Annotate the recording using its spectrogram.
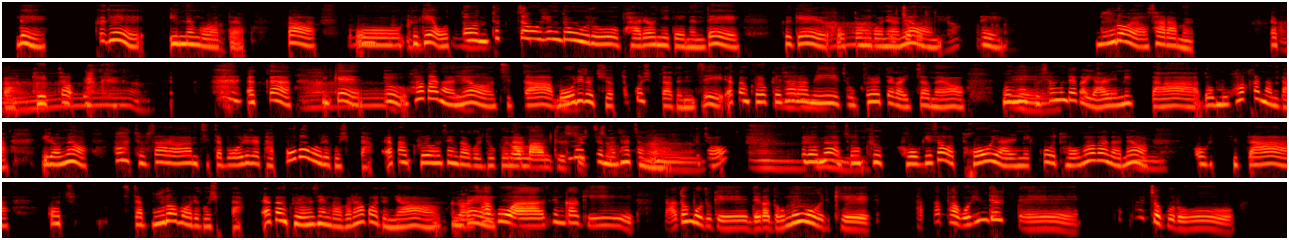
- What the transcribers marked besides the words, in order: laughing while speaking: "약간"; other background noise
- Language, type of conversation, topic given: Korean, advice, 충동과 갈망을 더 잘 알아차리려면 어떻게 해야 할까요?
